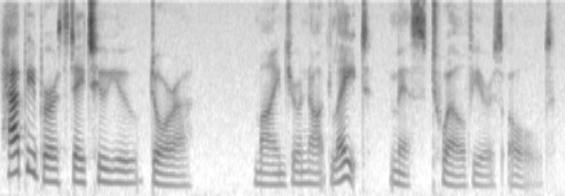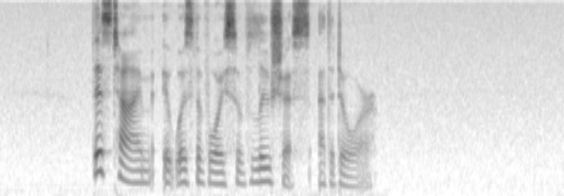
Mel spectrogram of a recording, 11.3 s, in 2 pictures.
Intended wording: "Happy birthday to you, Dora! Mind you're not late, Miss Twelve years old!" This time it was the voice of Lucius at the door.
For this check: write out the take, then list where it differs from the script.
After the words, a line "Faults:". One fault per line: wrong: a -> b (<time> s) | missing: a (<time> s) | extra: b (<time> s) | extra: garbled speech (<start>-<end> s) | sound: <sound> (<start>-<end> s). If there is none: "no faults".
"Happy birthday to you, Dora! Mind you're not late, Miss Twelve years old!" This time it was the voice of Lucius at the door.
Faults:
no faults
